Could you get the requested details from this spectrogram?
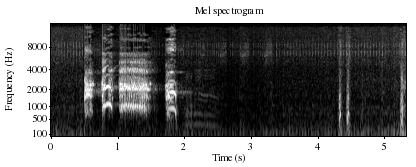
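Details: Red junglefowl decoy bird crowing: four loud, harsh, rasping syllables in a quick phrase lasting just over a second, the last cut short. A few faint clicks and short knocks follow in a quiet background.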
